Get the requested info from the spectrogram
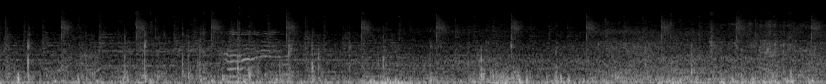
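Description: Footsteps on a paved stone pavement, with wind rumbling on the microphone and music playing in the background.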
